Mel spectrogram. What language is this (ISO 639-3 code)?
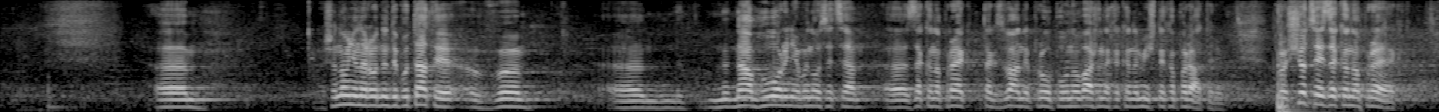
ukr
